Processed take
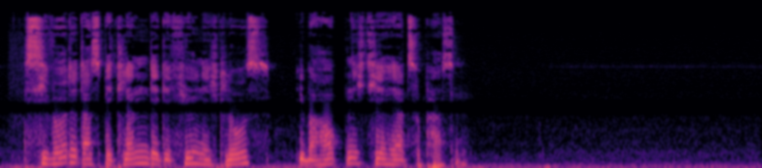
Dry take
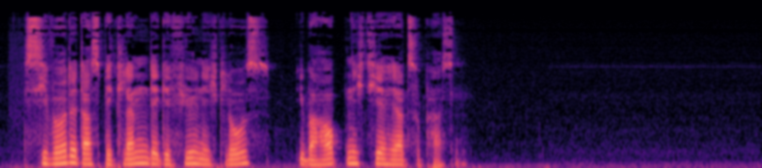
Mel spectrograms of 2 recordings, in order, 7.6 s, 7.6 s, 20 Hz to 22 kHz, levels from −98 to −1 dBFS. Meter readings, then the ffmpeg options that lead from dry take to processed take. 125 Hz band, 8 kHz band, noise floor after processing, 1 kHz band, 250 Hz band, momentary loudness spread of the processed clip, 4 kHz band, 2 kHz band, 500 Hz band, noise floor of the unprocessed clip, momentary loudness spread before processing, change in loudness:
-15.0 dB, -4.5 dB, -64 dBFS, -16.0 dB, -11.5 dB, 9 LU, -6.5 dB, -13.5 dB, -16.0 dB, -63 dBFS, 12 LU, -11.0 dB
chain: -filter_complex "[0:a]asuperstop=centerf=1600:order=8:qfactor=2.7,lowshelf=f=720:t=q:w=1.5:g=6.5,acrossover=split=3300[a][b];[a]acompressor=threshold=-26dB:ratio=6[c];[c][b]amix=inputs=2:normalize=0,equalizer=f=125:t=o:w=1:g=-8,equalizer=f=500:t=o:w=1:g=-10,equalizer=f=1k:t=o:w=1:g=4,equalizer=f=2k:t=o:w=1:g=-5,flanger=delay=2.1:depth=8.6:regen=-48:speed=0.7:shape=sinusoidal"

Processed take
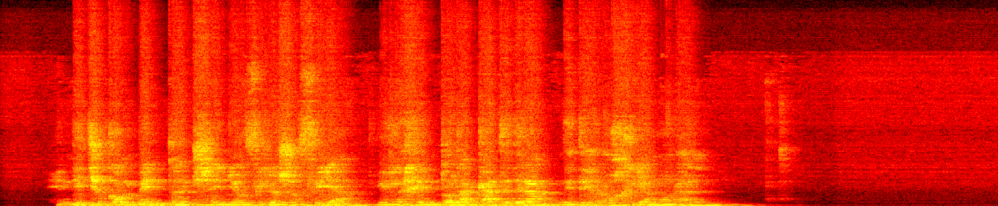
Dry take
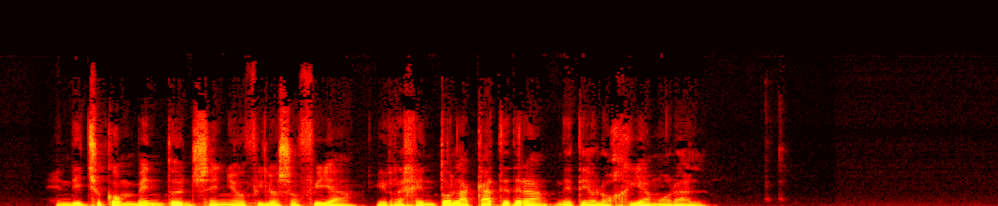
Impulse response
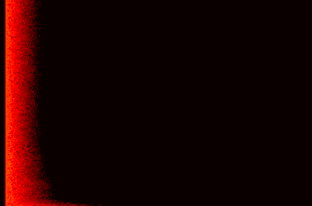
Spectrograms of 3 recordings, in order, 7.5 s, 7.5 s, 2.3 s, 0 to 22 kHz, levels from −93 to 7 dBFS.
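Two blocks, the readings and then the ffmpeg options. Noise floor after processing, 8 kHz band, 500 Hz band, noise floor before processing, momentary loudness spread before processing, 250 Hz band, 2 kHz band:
-45 dBFS, +13.5 dB, +1.0 dB, -72 dBFS, 4 LU, -1.5 dB, +16.0 dB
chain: -filter_complex "[0:a]equalizer=f=2.8k:t=o:w=1.5:g=5,acrossover=split=2900[a][b];[b]acompressor=threshold=-39dB:ratio=4:attack=1:release=60[c];[a][c]amix=inputs=2:normalize=0,tiltshelf=f=830:g=-7.5,crystalizer=i=6:c=0,asplit=2[d][e];[e]aeval=exprs='(mod(7.5*val(0)+1,2)-1)/7.5':c=same,volume=-4dB[f];[d][f]amix=inputs=2:normalize=0[g];[1:a]atrim=start_sample=2205,asetrate=42777,aresample=44100[h];[g][h]afir=irnorm=-1:irlink=0,volume=-2dB"

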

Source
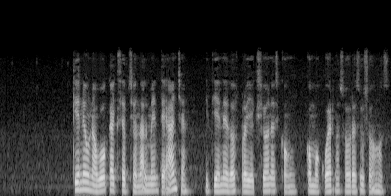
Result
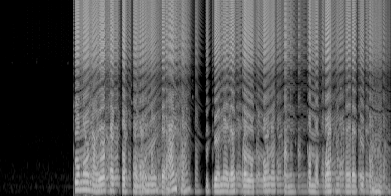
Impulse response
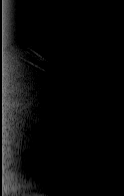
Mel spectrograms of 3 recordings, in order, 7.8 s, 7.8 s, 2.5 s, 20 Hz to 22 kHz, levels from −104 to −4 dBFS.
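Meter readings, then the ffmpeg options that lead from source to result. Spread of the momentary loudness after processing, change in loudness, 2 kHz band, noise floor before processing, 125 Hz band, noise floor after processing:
8 LU, +2.0 dB, -4.5 dB, -68 dBFS, -8.0 dB, under -85 dBFS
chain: -filter_complex "[0:a]afftdn=nr=16:nf=-35,aresample=22050,aresample=44100,acrossover=split=960[a][b];[a]acrusher=samples=32:mix=1:aa=0.000001:lfo=1:lforange=19.2:lforate=0.82[c];[c][b]amix=inputs=2:normalize=0,aecho=1:1:115|269:0.15|0.299,aexciter=amount=10.3:drive=6.6:freq=6.1k,volume=-8.5dB"

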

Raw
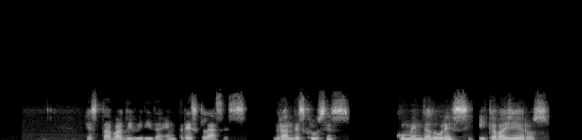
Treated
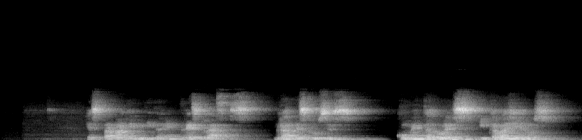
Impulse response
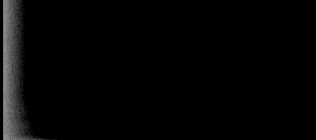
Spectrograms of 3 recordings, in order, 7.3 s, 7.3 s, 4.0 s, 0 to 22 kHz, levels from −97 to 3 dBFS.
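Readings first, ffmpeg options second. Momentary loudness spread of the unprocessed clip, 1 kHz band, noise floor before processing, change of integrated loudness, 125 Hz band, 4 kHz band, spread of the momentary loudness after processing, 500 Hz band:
14 LU, +10.0 dB, under -85 dBFS, +10.0 dB, +11.5 dB, +9.5 dB, 13 LU, +10.0 dB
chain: -filter_complex "[0:a]dynaudnorm=f=130:g=11:m=6.5dB[a];[1:a]atrim=start_sample=2205,afade=t=out:st=0.42:d=0.01,atrim=end_sample=18963,asetrate=22491,aresample=44100[b];[a][b]afir=irnorm=-1:irlink=0,volume=-7.5dB"

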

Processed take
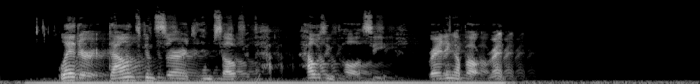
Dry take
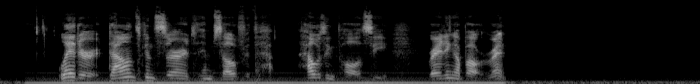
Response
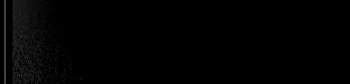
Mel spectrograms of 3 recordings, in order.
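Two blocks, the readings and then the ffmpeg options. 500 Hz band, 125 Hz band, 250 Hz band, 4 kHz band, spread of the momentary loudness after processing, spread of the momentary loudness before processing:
+10.0 dB, +13.5 dB, +11.5 dB, +2.0 dB, 9 LU, 16 LU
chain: -filter_complex "[0:a]afftfilt=real='re*gte(hypot(re,im),0.00708)':imag='im*gte(hypot(re,im),0.00708)':win_size=1024:overlap=0.75,tiltshelf=f=910:g=5.5,asplit=2[a][b];[b]adelay=115,lowpass=f=3.4k:p=1,volume=-15dB,asplit=2[c][d];[d]adelay=115,lowpass=f=3.4k:p=1,volume=0.25,asplit=2[e][f];[f]adelay=115,lowpass=f=3.4k:p=1,volume=0.25[g];[a][c][e][g]amix=inputs=4:normalize=0,volume=7dB"

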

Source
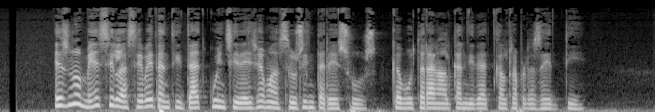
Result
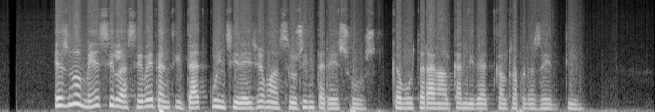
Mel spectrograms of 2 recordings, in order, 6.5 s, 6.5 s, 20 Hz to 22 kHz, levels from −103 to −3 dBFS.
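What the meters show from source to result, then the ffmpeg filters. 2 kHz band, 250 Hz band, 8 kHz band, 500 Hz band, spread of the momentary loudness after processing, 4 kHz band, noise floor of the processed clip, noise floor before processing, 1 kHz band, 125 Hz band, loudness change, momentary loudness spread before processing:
+0.5 dB, 0.0 dB, +1.0 dB, 0.0 dB, 8 LU, +1.0 dB, -55 dBFS, -55 dBFS, +0.5 dB, 0.0 dB, +0.5 dB, 8 LU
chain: -filter_complex "[0:a]asplit=2[a][b];[b]adelay=87.46,volume=-26dB,highshelf=f=4k:g=-1.97[c];[a][c]amix=inputs=2:normalize=0,acrusher=bits=3:mode=log:mix=0:aa=0.000001"

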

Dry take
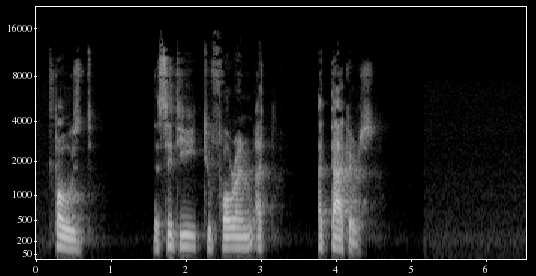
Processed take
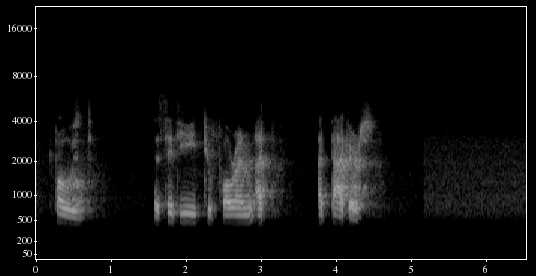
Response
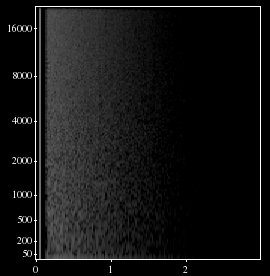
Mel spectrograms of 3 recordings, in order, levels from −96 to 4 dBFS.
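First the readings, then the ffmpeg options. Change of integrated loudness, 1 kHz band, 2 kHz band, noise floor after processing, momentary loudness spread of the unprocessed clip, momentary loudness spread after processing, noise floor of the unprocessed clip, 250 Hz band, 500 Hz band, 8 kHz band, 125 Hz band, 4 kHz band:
-13.0 dB, -8.5 dB, -9.0 dB, under -85 dBFS, 15 LU, 12 LU, -85 dBFS, under -40 dB, -17.5 dB, under -40 dB, under -40 dB, -13.0 dB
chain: -af "areverse,acompressor=threshold=-33dB:ratio=16,areverse,highpass=f=370:t=q:w=0.5412,highpass=f=370:t=q:w=1.307,lowpass=f=2.6k:t=q:w=0.5176,lowpass=f=2.6k:t=q:w=0.7071,lowpass=f=2.6k:t=q:w=1.932,afreqshift=340,volume=3dB"

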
